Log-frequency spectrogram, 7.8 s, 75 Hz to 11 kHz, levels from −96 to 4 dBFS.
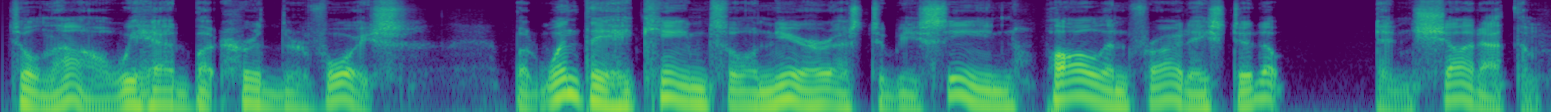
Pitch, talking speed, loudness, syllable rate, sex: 100 Hz, 210 wpm, -21 LUFS, 4.3 syllables/s, male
